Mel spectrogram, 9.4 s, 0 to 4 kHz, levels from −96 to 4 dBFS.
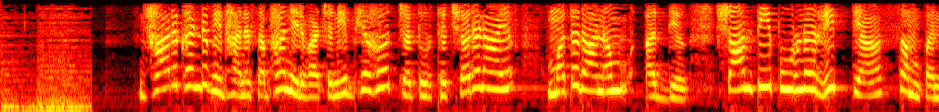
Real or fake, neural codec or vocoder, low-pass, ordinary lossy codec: real; none; 3.6 kHz; none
